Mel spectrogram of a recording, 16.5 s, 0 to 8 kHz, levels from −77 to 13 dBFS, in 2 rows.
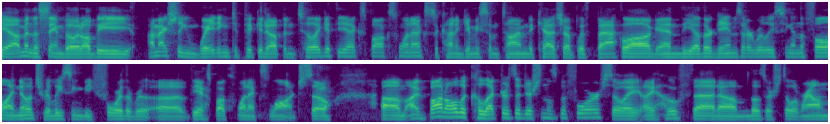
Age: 20-39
